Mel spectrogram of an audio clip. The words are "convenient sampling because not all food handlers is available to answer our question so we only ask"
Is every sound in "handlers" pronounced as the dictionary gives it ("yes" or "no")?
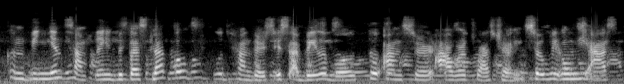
no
